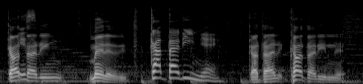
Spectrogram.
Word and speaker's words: Katharine: viendo cómo se pronuncia katarine meredit catarine catarine Sí con tilder la primera a se pronunciaría Pero y la e y la th como una t es difícil pero es catarine algo así catarine meredit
